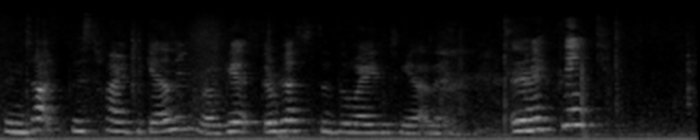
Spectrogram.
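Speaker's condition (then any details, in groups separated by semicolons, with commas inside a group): Cerebral palsy; slurred, unintelligible when excited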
